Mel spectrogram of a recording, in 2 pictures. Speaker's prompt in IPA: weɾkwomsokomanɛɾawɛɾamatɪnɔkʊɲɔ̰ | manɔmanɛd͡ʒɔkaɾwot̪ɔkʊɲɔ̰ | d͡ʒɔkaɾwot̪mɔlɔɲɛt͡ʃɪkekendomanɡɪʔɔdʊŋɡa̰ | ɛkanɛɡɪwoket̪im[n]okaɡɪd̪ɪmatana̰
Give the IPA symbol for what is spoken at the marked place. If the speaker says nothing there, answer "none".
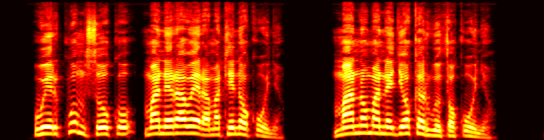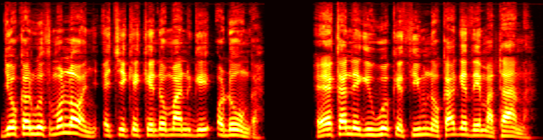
n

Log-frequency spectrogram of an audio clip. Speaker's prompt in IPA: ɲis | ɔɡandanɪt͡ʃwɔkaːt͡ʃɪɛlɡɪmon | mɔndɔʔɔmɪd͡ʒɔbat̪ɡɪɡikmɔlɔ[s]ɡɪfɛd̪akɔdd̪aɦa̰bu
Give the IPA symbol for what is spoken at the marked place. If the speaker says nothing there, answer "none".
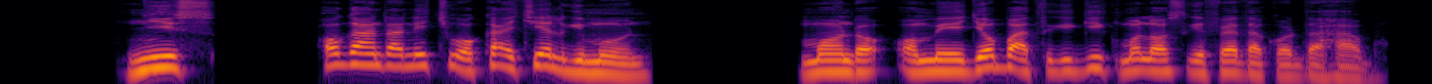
s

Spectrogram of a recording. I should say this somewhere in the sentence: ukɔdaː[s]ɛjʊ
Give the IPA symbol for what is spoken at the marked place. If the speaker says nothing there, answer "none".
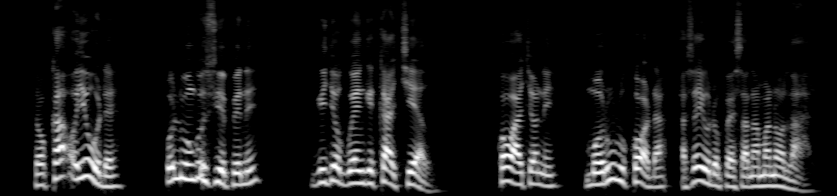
s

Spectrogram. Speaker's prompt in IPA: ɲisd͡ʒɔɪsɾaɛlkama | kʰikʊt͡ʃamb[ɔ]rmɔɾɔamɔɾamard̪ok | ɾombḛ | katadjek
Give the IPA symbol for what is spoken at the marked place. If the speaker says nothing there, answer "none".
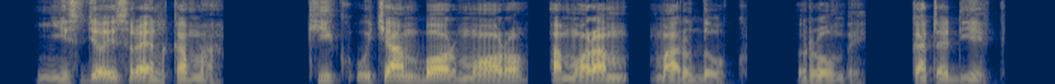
ɔ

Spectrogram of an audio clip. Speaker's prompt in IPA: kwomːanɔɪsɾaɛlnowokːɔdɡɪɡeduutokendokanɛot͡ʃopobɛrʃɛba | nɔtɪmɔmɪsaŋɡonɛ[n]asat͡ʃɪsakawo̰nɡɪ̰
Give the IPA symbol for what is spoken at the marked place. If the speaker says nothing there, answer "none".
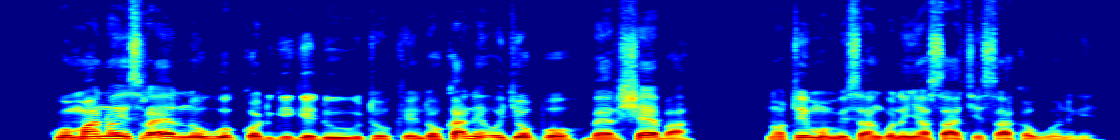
ɲ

